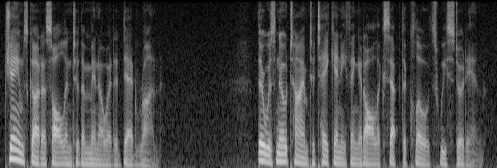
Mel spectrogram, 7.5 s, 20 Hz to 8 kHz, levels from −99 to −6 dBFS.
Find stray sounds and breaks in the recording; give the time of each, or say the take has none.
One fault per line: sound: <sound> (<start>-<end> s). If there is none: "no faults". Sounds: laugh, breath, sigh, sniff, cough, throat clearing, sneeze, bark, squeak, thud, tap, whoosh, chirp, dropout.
no faults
